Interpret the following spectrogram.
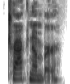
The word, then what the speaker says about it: track number: Track number. Track rhymes with back, and stress is on num in number.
